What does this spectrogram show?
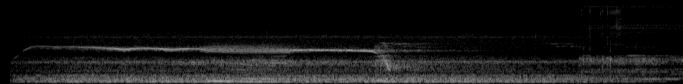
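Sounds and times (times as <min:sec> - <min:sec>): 
cervid bugling: 0:01.3 - 0:06.2.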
